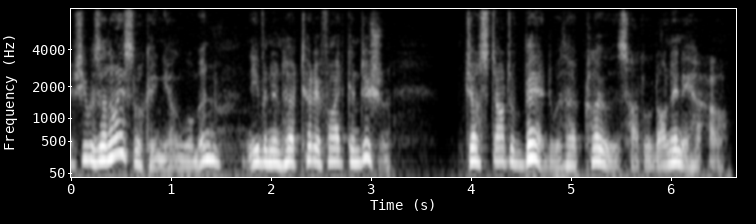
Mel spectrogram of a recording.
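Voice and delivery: usual speaking voice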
